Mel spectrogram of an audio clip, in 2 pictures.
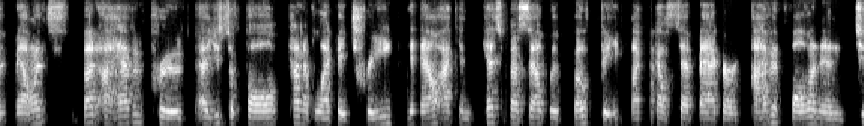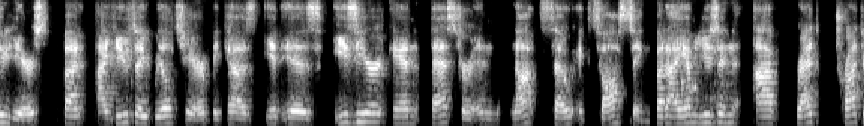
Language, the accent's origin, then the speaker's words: English; Texas, United States; accent: Texas; my Texas accent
